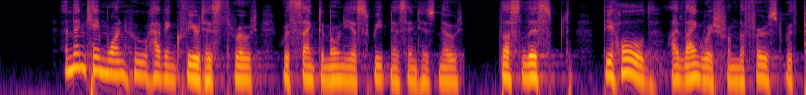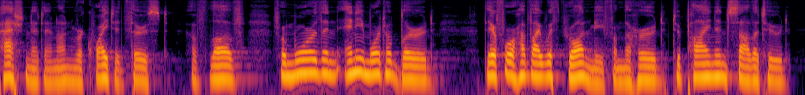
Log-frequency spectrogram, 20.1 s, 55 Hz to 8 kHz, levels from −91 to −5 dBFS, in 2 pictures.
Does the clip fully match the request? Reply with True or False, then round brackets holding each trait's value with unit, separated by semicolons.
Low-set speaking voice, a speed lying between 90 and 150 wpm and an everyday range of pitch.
True (130 Hz; 145 wpm; 3.7 semitones)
